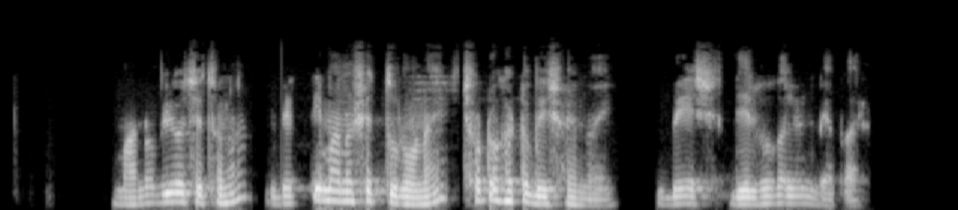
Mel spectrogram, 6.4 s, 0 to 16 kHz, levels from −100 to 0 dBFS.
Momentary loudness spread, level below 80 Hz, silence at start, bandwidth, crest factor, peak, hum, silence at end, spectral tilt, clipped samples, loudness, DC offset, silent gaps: 13 LU; -52 dBFS; 0.75 s; 6.4 kHz; 16 dB; -2 dBFS; none; 0.65 s; -8.5 dB/octave; under 0.1%; -17 LUFS; under 0.1%; 1.71-1.76 s, 4.12-4.36 s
